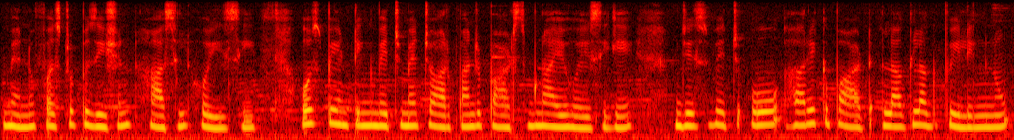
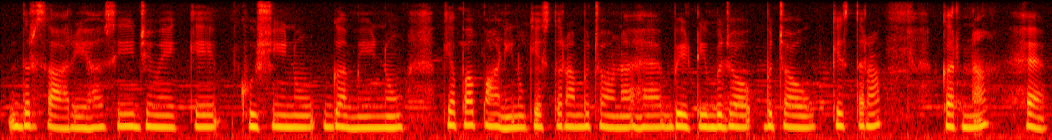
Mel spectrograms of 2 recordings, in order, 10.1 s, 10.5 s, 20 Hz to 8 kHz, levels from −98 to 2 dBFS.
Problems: constant background noise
